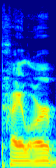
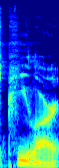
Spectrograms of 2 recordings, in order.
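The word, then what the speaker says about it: Pilar: uh I don't know you might be thinking it's pronounced pylar but as far as I know it's perar is the is the name and it's got this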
